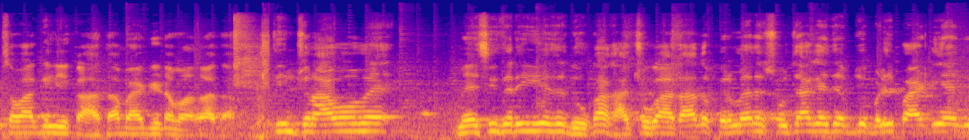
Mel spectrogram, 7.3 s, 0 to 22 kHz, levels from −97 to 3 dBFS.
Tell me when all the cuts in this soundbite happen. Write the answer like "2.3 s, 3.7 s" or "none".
2.0 s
